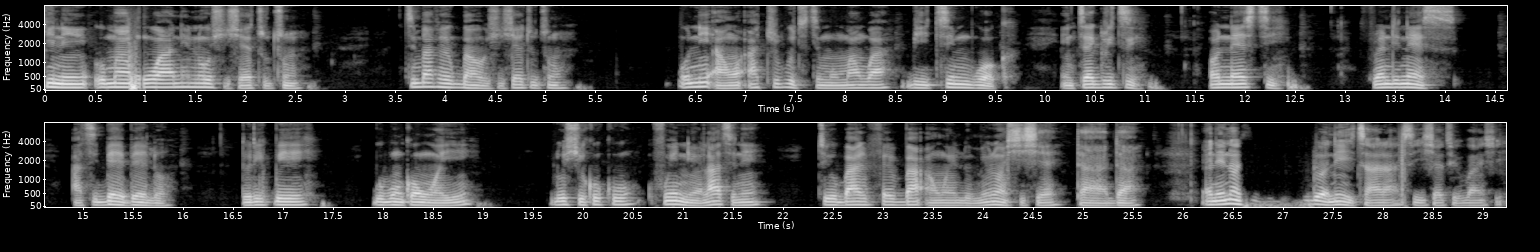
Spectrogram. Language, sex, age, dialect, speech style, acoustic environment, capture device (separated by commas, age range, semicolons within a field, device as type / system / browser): Yoruba, male, 25-34, Nigeria - Lagos Yoruba, happy; relaxed, nature, mobile / Linux / Chrome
